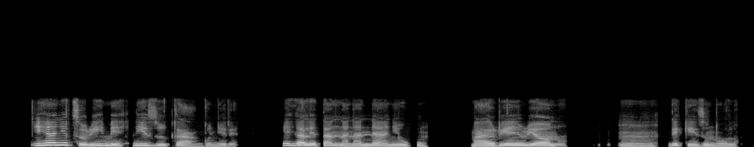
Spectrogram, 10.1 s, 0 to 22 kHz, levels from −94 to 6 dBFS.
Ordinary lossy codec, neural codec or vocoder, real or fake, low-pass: none; none; real; 7.2 kHz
